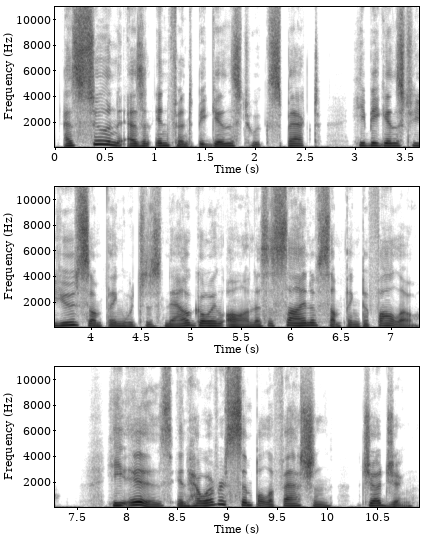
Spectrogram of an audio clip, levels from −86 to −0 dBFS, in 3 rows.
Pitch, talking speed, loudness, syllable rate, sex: 160 Hz, 180 wpm, -19 LUFS, 4.9 syllables/s, male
